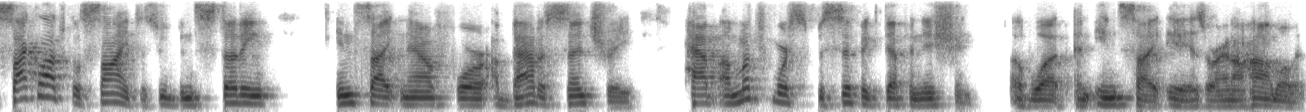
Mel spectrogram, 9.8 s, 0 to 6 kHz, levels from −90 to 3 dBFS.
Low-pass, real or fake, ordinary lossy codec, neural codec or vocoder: 5.4 kHz; real; Opus, 16 kbps; none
